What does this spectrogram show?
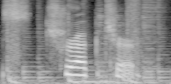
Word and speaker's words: structure: A segunda letra T, que vem junto com a letra 1, vai ganhar um som de TX ou TCH. Ch. Ch. Então, nós falamos structure. Assim como nós usamos na palavra future, culture, structure.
